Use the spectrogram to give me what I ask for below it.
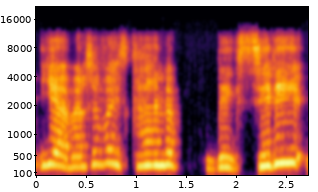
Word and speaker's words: Be'er Sheva: So like Be'er Sheva. – Be'er Sheva. Okay. Yeah. – Okay. Good sorry, question. I'm saying it wrong. – No. Yeah, very good.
